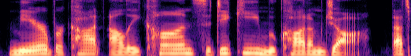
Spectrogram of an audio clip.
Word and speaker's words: Mukarram Jah: We are studying the life of Nizam Mir Barkat Ali Khan Siddiqi Mukarram Jah. That's pronounced Mukarram Jah.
